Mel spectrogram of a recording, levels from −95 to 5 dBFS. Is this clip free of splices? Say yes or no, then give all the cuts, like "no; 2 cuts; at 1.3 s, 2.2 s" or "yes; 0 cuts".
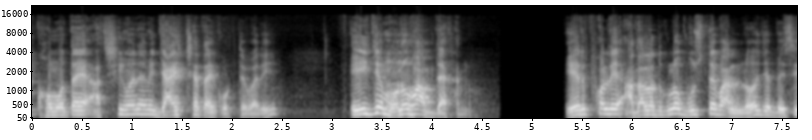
yes; 0 cuts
